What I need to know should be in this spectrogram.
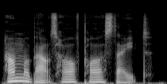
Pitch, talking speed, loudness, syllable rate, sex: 110 Hz, 180 wpm, -21 LUFS, 4.1 syllables/s, male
